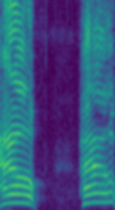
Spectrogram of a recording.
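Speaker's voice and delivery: shrill, very high, loud screaming. Retelling a trip, the speaker reenacts screaming for help at people on a cliff. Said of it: "I start screaming".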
